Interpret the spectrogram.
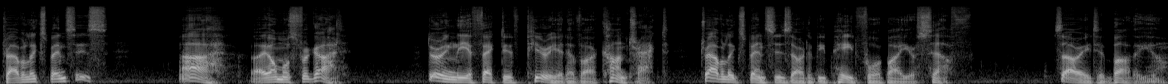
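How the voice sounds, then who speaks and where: A male actor playing a calm, dignified, ancient immortal man in a video game, speaking in a measured, formal, refined way. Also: sits low, gravelly, slightly rough, heavily acted. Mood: courteous. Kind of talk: scripted video game character voice lines.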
